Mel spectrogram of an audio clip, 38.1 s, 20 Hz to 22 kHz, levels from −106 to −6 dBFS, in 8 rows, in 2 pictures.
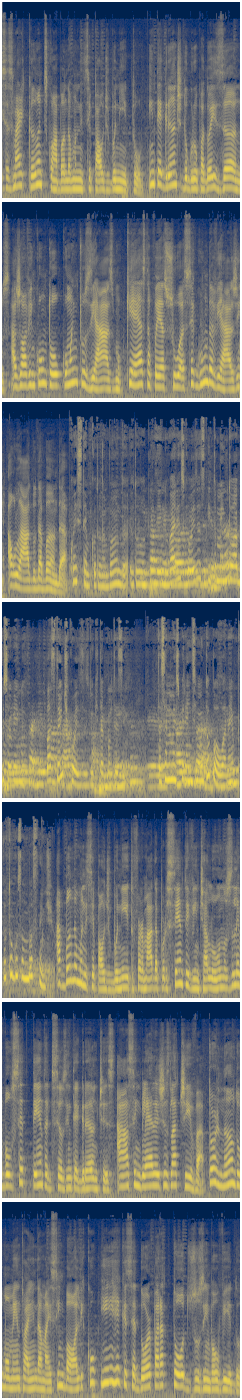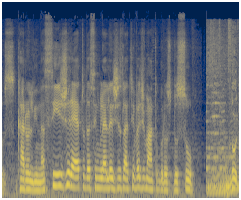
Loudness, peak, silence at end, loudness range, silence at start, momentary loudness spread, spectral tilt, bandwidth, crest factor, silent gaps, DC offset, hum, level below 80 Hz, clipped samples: -19 LUFS; -6 dBFS; 0 s; 4 LU; 0 s; 7 LU; -5.5 dB/octave; 18 kHz; 14 dB; none; under 0.1%; none; -46 dBFS; under 0.1%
